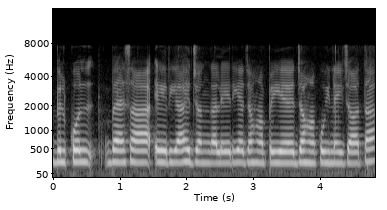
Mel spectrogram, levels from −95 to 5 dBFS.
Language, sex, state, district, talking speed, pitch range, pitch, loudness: Hindi, female, Bihar, Sitamarhi, 185 wpm, 215-230 Hz, 225 Hz, -20 LUFS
